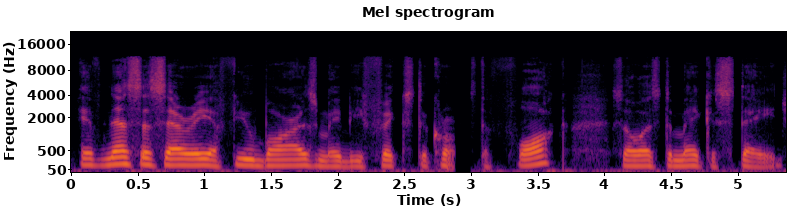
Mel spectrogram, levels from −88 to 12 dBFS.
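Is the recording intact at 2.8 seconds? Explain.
No. From 2.82 to 3.04 s, AAC frame loss with concealment hits. The decoder rebuilds about 180 ms from the last good spectrum, giving a smeared, noisy patch: blurred spectrogram harmonics and a flattened, dipping waveform envelope.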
